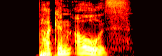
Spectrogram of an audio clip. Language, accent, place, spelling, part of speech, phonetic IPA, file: German, Germany, Berlin, packen aus, verb, [ˌpakn̩ ˈaʊ̯s], De-packen aus.ogg
- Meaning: inflection of auspacken: 1. first/third-person plural present 2. first/third-person plural subjunctive I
